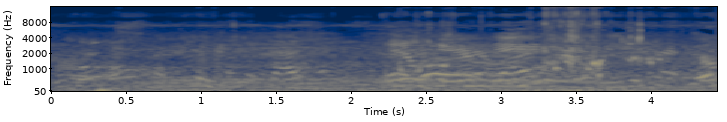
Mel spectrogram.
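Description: Voices of people talking and calling out across the water, with no clear words, louder in the second half.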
